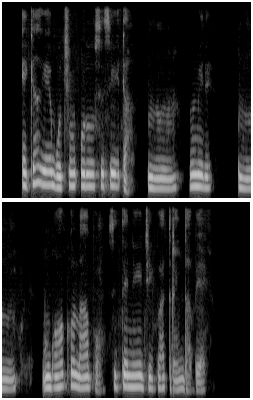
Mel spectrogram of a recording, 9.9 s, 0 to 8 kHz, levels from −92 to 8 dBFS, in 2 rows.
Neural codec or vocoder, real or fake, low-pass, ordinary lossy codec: codec, 16 kHz, 4 kbps, X-Codec, HuBERT features, trained on LibriSpeech; fake; 7.2 kHz; none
